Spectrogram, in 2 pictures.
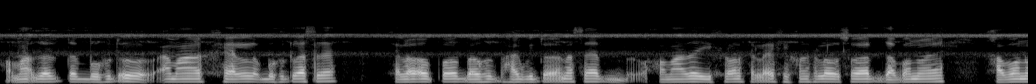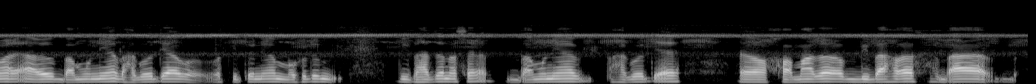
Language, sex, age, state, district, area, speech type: Assamese, male, 30-45, Assam, Majuli, urban, spontaneous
